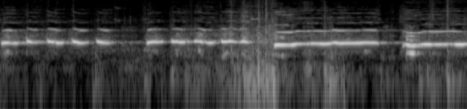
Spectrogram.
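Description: Frightened dog screaming: a shrill, high-pitched cry held for a second or more at a time, with short breaks, as it is handled and pushed into a plastic pet carrier. A short clatter comes about two and a half seconds in.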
